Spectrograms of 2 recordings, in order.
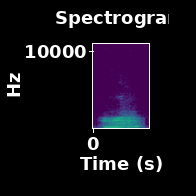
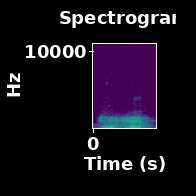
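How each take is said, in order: First: The syllable is said in the second tone. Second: The syllable is said in the third tone. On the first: "second tone" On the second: "third tone"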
